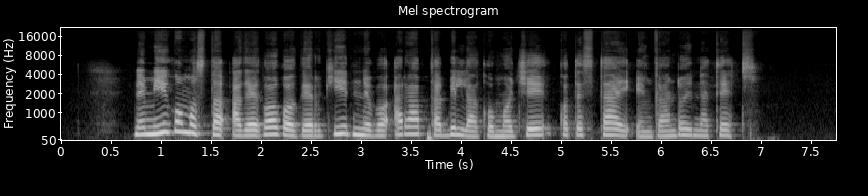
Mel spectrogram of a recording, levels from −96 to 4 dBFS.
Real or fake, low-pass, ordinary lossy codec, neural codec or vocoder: fake; 19.8 kHz; none; codec, 44.1 kHz, 7.8 kbps, Pupu-Codec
